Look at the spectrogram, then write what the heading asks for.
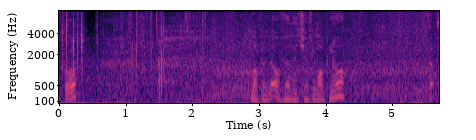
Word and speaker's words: Longnor: Lovely little village of Lognor. That's how you say it. Longnor.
